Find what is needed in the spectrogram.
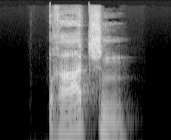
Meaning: to play a viola
- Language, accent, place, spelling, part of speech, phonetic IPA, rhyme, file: German, Germany, Berlin, bratschen, verb, [ˈbʁaːt͡ʃn̩], -aːt͡ʃn̩, De-bratschen.ogg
